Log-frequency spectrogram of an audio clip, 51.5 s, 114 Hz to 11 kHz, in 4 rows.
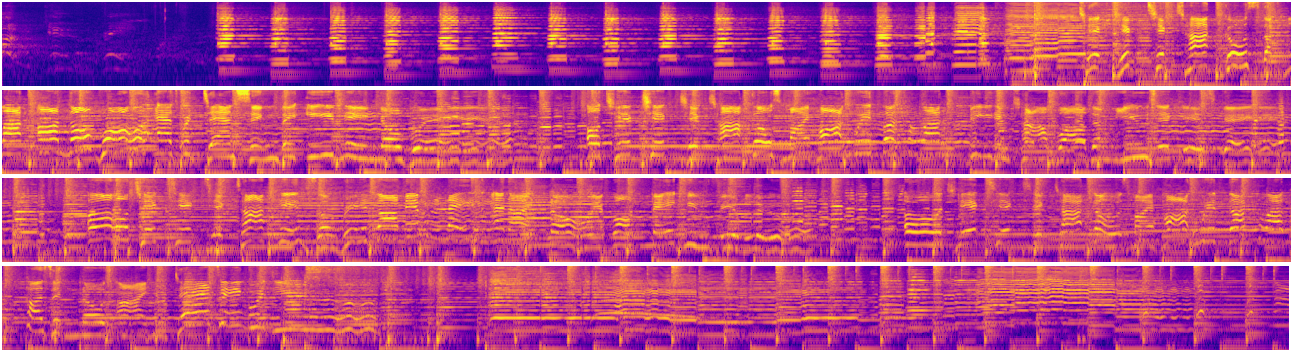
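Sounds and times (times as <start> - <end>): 
polka music: 2.1 - 51.5.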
